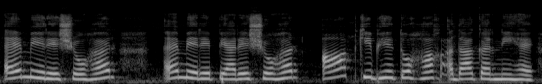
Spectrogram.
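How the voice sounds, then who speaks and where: A woman's voice: high voice, lightly acted. A woman voicing a dying young mother in a devotional story, speaking her lines tenderly and tearfully in her own voice.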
